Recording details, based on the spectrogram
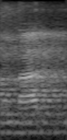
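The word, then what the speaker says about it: monarch: यहाँ पे मोनार्क में एच साइलेंट हो गया, तो स्टूडेंट में एच साइलेंट हो गया।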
